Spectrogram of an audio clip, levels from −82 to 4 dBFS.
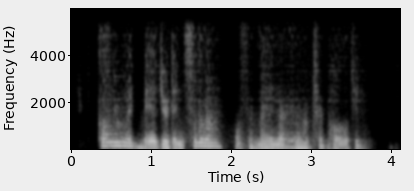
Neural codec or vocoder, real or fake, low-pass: codec, 44.1 kHz, 0.9 kbps, DAC; fake; 5.4 kHz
